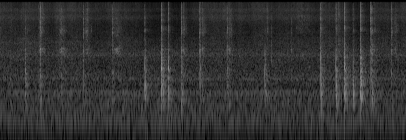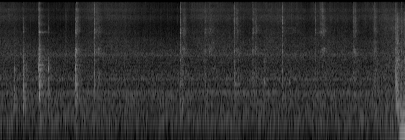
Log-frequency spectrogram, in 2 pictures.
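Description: Sticky rice with Chinese sausage being stirred and broken up in a pan: repeated soft scraping and rubbing strokes, close and fairly quiet, in an irregular rhythm with no talking.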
